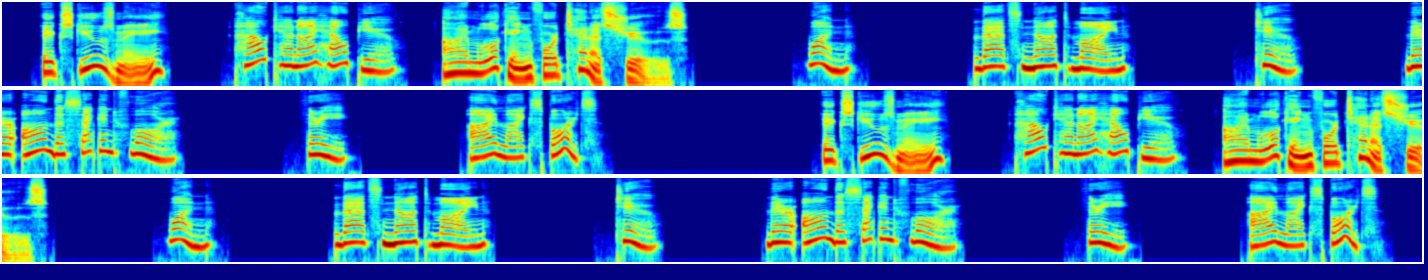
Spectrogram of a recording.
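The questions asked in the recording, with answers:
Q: I'm looking for tennis shoes.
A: 2: They're on the second floor.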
